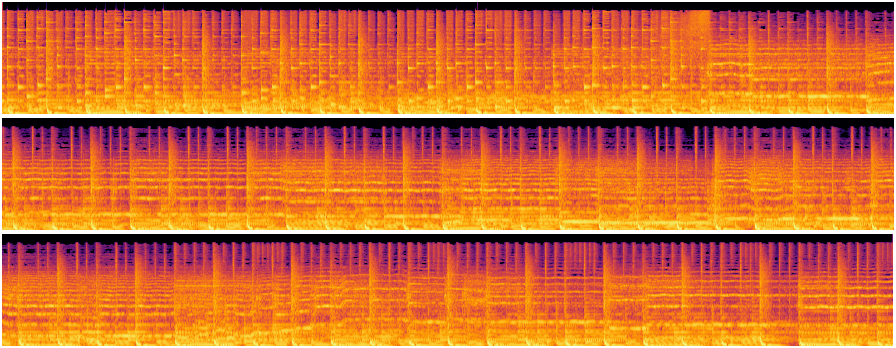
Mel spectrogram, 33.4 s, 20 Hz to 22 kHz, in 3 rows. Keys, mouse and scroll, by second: 0.2 click, 0.5 space, 0.9 s, 3.8 click, 4.4 g, 5.5 s, 6.2 space, 8.3-10.0 middle drag, 10.0 space, 10.4 scroll down 1, 10.5-10.8 middle drag, 10.8 shift+a, 11.8-13.4 middle drag, 14.3 click, 15.0 click, 15.2-16.2 right drag, 16.2 click, 17.1-17.6 middle drag, 18.0 KP_3, 18.5 KP_1, 18.9 click, 19.1 shift+a, 20.3 s, 21.0 g, 22.3 click, 22.7 scroll up 6, 23.0 s, 24.8 click, 25.4 g, 26.3 s, 27.1 g, 28.0 g, 29.9 click, 31.6 click, 31.8 click, 32.4-33.0 scroll up 4, 33.0 click, 33.3-33.4 scroll down 3.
